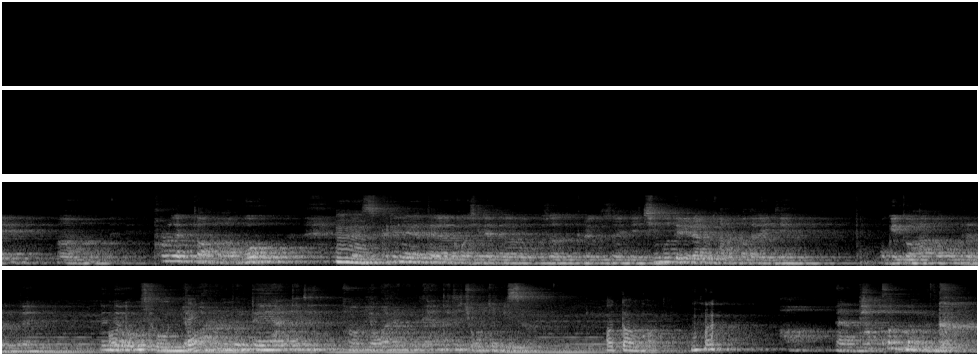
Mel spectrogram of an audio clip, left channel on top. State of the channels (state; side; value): silent; left; digital silence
